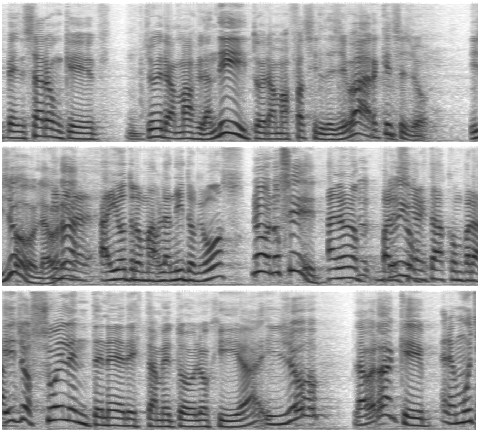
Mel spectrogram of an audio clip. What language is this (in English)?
Spanish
